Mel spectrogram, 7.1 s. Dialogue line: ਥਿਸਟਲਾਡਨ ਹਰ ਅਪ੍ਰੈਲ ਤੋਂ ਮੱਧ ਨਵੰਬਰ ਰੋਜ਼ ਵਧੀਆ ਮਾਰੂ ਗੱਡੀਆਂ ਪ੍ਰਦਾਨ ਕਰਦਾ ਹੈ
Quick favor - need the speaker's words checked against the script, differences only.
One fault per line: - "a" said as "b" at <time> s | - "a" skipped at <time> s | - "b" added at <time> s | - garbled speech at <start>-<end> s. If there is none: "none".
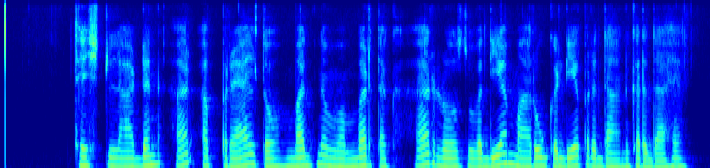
- "ਤੱਕ ਹਰ" added at 3.8 s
